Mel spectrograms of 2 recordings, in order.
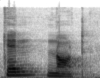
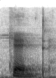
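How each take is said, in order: First: It is said as two separate full words. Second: It is said as one short contracted word. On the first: "separate रहा तो" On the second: "contraction है तो उसका pronunciation change हो जाएगा"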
